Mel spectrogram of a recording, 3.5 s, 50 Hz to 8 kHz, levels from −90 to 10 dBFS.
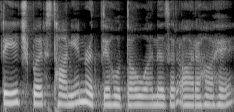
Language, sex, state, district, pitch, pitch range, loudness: Hindi, female, Chandigarh, Chandigarh, 185 Hz, 180-205 Hz, -17 LUFS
